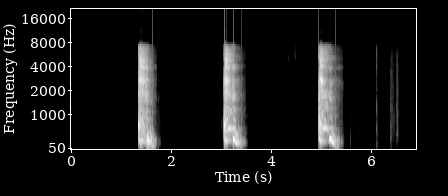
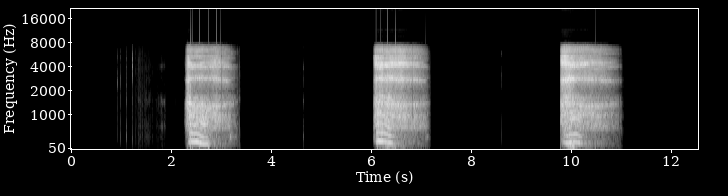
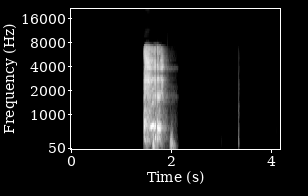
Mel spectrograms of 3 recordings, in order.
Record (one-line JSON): {"three_cough_length": "6.9 s", "three_cough_amplitude": 32768, "three_cough_signal_mean_std_ratio": 0.29, "exhalation_length": "12.5 s", "exhalation_amplitude": 32768, "exhalation_signal_mean_std_ratio": 0.35, "cough_length": "4.2 s", "cough_amplitude": 32699, "cough_signal_mean_std_ratio": 0.25, "survey_phase": "beta (2021-08-13 to 2022-03-07)", "age": "65+", "gender": "Female", "wearing_mask": "No", "symptom_none": true, "smoker_status": "Never smoked", "respiratory_condition_asthma": false, "respiratory_condition_other": false, "recruitment_source": "REACT", "submission_delay": "0 days", "covid_test_result": "Negative", "covid_test_method": "RT-qPCR", "influenza_a_test_result": "Negative", "influenza_b_test_result": "Negative"}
